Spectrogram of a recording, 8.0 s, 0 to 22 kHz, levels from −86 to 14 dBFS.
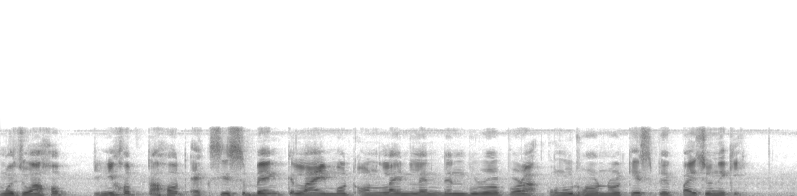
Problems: constant background noise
